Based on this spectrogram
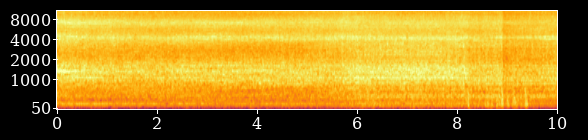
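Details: Engine with good spark plugs and a new flywheel and hardware: a light tick about four a second at steady idle, heard from the bottom of the engine; owner suspects a broken lifter, unconfirmed.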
